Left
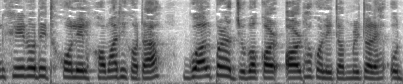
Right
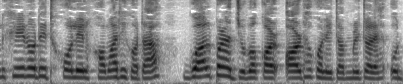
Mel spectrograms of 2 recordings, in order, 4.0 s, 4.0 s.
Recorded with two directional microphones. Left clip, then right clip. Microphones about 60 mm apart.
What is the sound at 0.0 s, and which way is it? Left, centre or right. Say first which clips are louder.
Speech: left 4 dB; left.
